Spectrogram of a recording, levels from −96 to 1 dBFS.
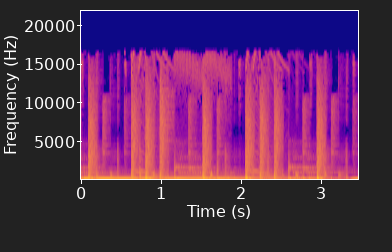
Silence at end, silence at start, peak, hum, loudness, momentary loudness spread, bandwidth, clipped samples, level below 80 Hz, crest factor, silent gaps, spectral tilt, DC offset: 0 s; 0 s; -6 dBFS; none; -23 LUFS; 5 LU; 17 kHz; under 0.1%; -32 dBFS; 16 dB; none; -4.5 dB/octave; under 0.1%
